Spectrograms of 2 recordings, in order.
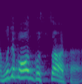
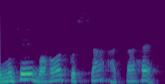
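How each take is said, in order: First: Huffy confession of temper; angry complaint. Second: Gentle, slow and softer; calm, affectionate admission; said lovingly. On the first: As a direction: blurt out "गुस्सा" crossly, as if fed up. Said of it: "अपने गुस्से में और गुस्से से बोलो". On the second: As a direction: soothe yourself, "मुझे" said softly and tenderly. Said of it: "उसको प्यार से बोलो". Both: Shown as a demonstration.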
